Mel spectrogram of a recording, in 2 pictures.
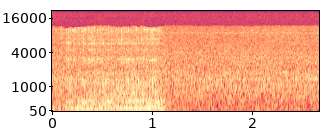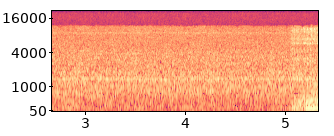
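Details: Shar Pei asleep, letting out a low, buzzy, grating snore lasting about a second, followed by a long quiet gap before the next snore begins at the very end.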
